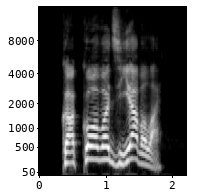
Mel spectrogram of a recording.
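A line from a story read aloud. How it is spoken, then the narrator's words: Menacing question. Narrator (Russian): В том же тоне грозно поинтересовался Алекс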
